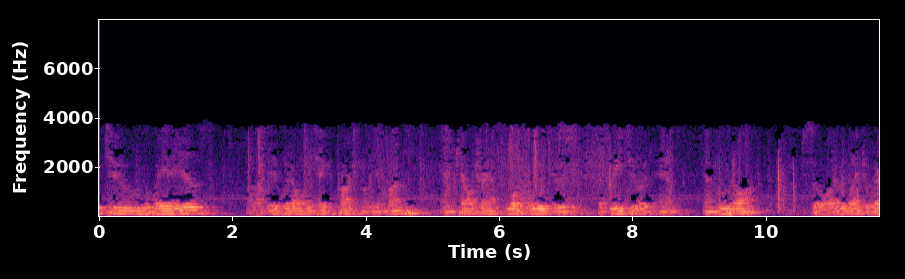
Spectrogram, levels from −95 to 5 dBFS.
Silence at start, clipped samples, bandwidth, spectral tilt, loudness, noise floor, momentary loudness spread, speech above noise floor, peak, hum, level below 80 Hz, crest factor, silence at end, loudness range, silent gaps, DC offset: 0 s; under 0.1%; 3.9 kHz; -13.5 dB/octave; -23 LUFS; -46 dBFS; 16 LU; 25 dB; -6 dBFS; none; -44 dBFS; 16 dB; 0 s; 3 LU; none; under 0.1%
